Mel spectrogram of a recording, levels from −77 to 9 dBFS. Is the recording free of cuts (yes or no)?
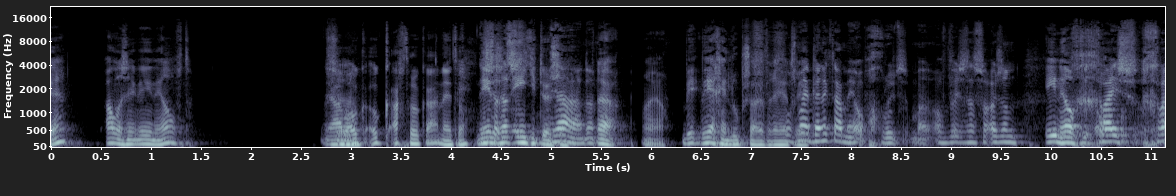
no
